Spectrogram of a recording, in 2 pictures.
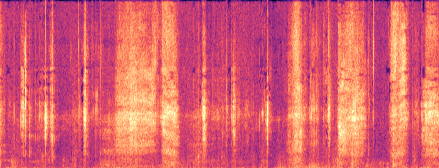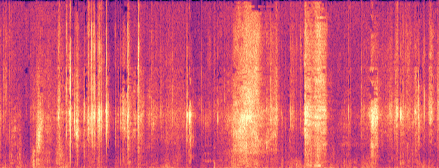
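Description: A young woman chews and smacks her lips loudly, close to a microphone.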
